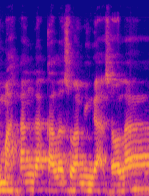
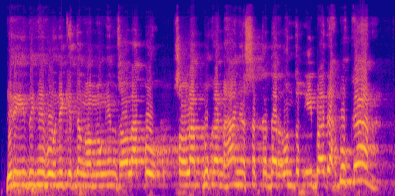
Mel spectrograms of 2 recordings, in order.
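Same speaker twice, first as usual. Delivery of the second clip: fervent preaching; 9 semitones higher than usual. Acted. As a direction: rise to the peak of the point. Preacher climax.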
